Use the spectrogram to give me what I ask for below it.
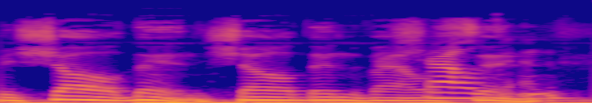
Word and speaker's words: Charldyn: then my name is Shon Shon Val it's like Sheldon but Shon Charon you gotta be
